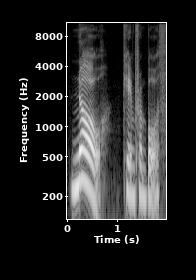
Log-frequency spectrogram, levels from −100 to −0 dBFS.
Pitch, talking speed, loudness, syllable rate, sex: 220 Hz, 120 wpm, -16 LUFS, 2.6 syllables/s, female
